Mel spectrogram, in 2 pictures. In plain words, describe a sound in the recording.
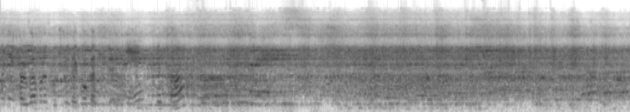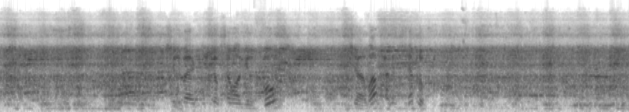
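A large crowd cheers and chants loudly in an echoing hall.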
